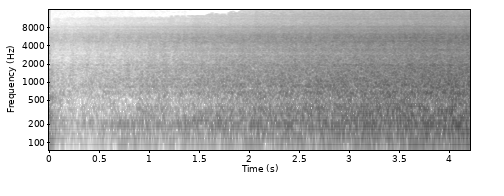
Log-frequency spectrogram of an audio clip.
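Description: A steady hiss of noise that grows gradually louder over about four seconds.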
